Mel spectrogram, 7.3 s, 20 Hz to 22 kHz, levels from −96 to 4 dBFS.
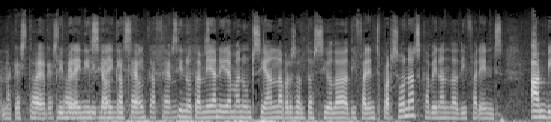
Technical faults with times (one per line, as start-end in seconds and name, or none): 0.46-2.78 doubled audio track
